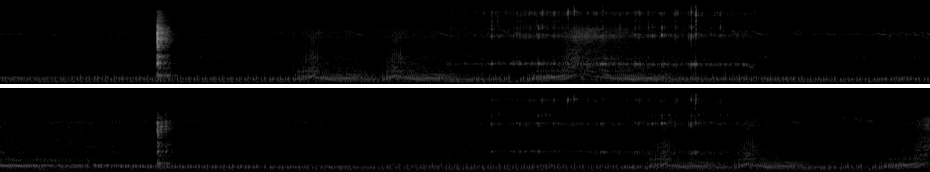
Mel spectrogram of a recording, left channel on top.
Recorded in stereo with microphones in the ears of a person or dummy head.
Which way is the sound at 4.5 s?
25° left (ahead or behind).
